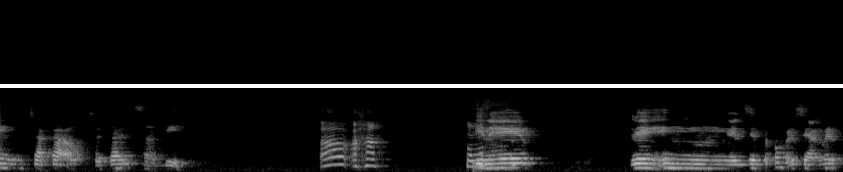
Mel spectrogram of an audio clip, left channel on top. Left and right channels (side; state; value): left; silent; digital silence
